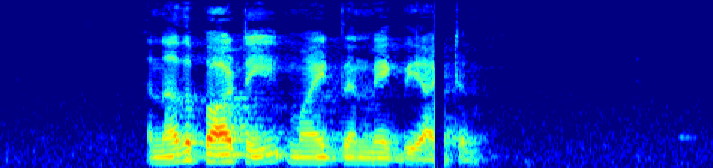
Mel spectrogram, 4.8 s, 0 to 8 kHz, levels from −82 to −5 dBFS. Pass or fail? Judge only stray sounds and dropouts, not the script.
fail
